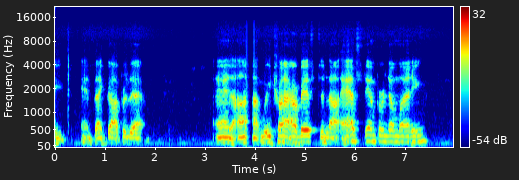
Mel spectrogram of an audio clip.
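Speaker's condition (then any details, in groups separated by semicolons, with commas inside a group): Parkinson's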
